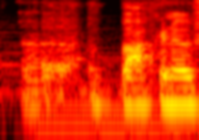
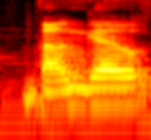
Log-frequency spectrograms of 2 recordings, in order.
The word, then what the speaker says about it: Bungo: Bacano Stray Dogs? Bungo Stray Dogs?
